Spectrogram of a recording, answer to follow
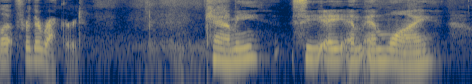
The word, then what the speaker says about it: Cammy: your direct examination state your name and spell it for the record Kami c-a-m-m-y w-i-l-l-m-o-r-e where are you currently employed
